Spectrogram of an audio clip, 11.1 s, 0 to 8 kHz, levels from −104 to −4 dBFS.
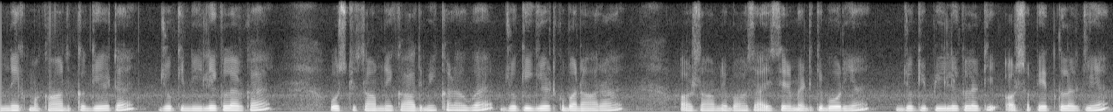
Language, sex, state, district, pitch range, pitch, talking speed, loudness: Hindi, male, West Bengal, North 24 Parganas, 145-160 Hz, 150 Hz, 220 wpm, -16 LUFS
